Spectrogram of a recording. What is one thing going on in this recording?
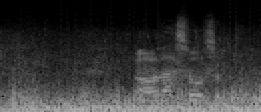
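A middle-aged man speaks briefly nearby.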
